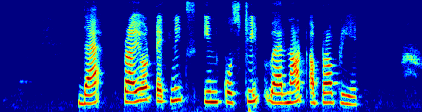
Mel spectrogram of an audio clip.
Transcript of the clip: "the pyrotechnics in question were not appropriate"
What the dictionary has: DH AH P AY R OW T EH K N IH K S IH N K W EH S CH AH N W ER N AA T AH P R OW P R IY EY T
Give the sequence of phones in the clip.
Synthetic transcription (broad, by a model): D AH P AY OW T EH K N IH K S IH N K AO S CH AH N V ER N AA T AH P R OW P R IY EY T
